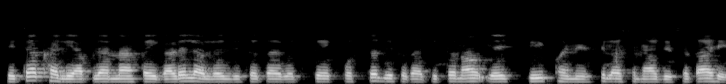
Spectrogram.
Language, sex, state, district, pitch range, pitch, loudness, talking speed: Marathi, male, Maharashtra, Dhule, 125-140 Hz, 130 Hz, -16 LUFS, 175 wpm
